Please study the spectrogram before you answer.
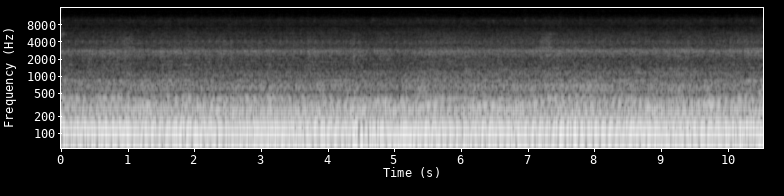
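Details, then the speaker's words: Car's first start after sitting a long while, with fresh gas, transmission fluid topped up, battery reconnected and fuel pressure confirmed: deep, even rumble at a steady idle with no knocks or misses, judged healthy. Rear brakes still need bleeding. "okay well that sounds healthy sounds healthy"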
